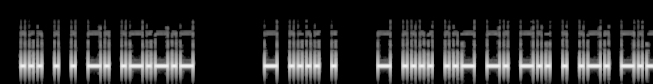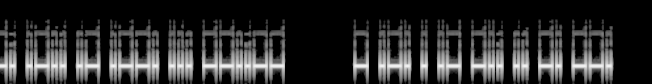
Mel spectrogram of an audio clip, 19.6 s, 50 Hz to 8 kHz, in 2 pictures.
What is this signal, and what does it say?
Morse code, heard as a keyed tone, about 19 wpm, 700 Hz. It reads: SEEN. THE THUNDERCLAPS, TREADING
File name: Book One / 10-Chapter 10 - 19 WPM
